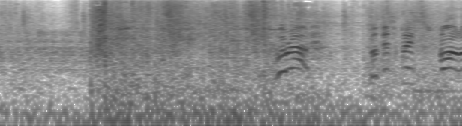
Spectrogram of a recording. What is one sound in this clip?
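A fiery explosion booms with a deep rumble.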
